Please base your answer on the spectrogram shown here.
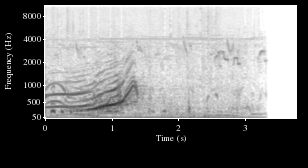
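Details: Fighting hyenas; a wavering, upward-sweeping squealing whoop in the first second and a half, then quieter scattered yelps before the sound cuts off.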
